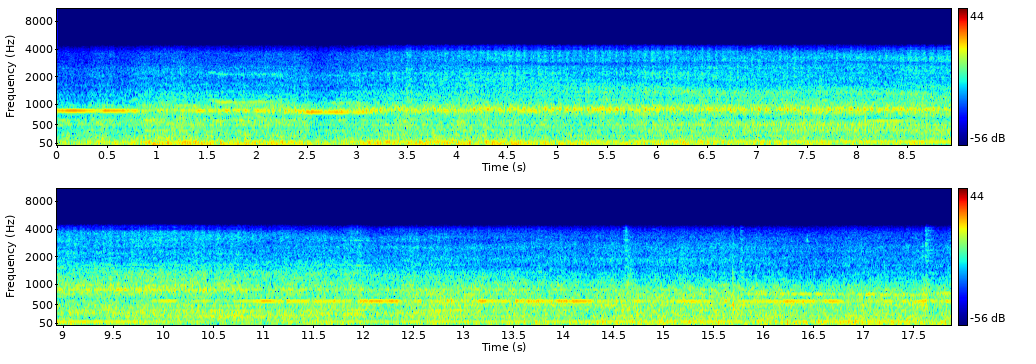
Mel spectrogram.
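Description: Park railway train passing close by: the small diesel locomotive's engine running with a steady low hum while the carriages roll over the rails. A thin whine holds throughout and drops slightly in pitch about halfway through.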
